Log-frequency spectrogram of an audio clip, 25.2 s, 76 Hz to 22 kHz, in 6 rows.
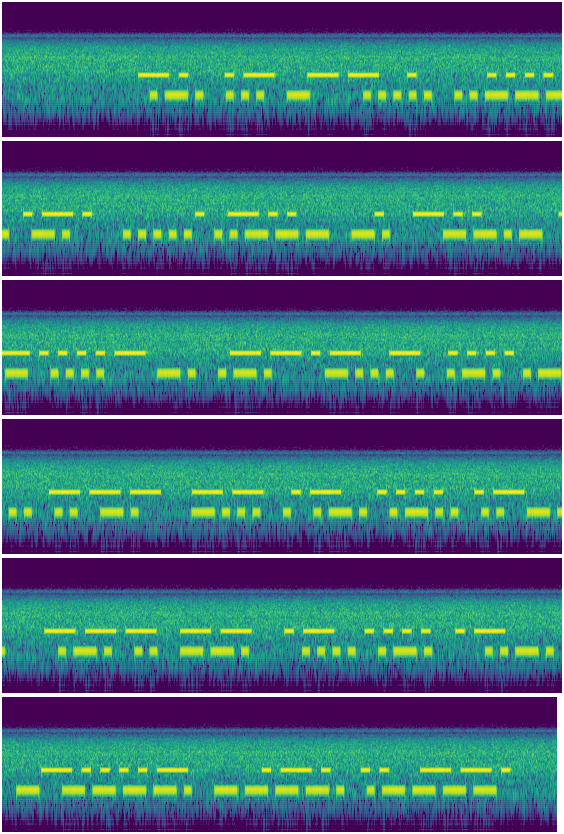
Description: Morse code, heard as two keyed tones, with radio static. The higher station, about 17 wpm, 1030 Hz: NAME HR ED ED - QTH OMAHA OMAHA - RIG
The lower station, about 21 wpm, 450 Hz: RST 52N 52N QTH NR BERLIN BERLIN RIG HR FT991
